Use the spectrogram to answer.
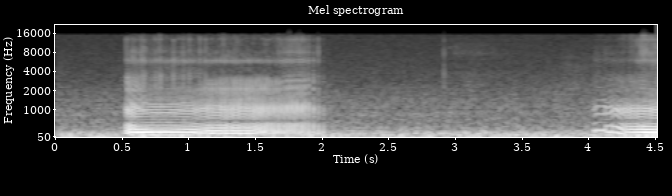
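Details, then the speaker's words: A loud, rattling, pitched snore lasting about a second and a half, followed by a quiet pause and the start of another; snoring. "you're snoring. Oh, I finally have proof."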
